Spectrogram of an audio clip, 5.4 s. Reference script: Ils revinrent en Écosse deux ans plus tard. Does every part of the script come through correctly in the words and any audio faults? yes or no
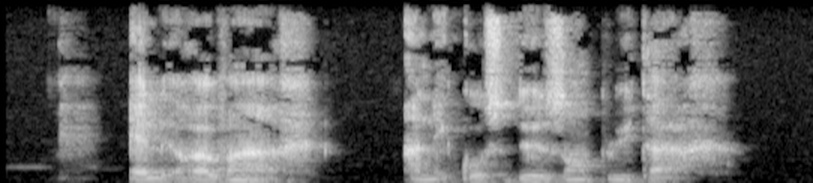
no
